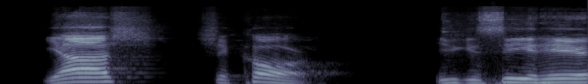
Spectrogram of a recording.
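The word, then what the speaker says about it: יששכר: Tribe of Issachar, the so-called Mexicans, that name is Yash Shakar. Yash Shakar.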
